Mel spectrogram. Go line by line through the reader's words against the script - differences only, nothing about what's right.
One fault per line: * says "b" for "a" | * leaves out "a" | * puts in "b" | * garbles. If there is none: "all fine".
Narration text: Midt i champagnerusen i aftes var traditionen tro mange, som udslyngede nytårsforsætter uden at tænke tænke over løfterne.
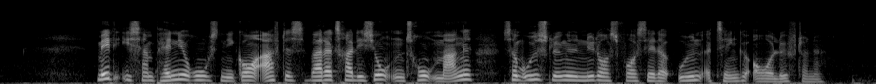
* puts in "går"
* puts in "der"
* leaves out "tænke"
